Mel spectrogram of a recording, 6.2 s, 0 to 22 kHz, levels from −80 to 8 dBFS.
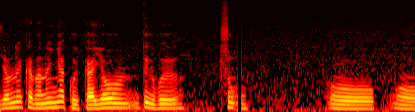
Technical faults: overdone noise removal; Bluetooth dropout

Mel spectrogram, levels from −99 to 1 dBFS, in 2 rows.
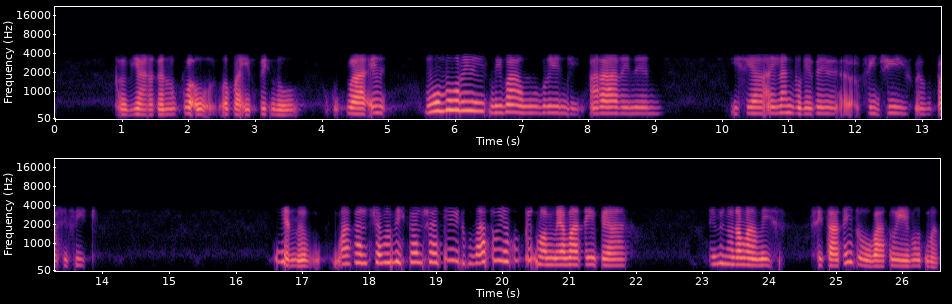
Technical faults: Codec 2 vocoder

